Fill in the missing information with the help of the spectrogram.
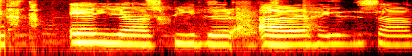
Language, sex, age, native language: Icelandic, female, 9, Icelandic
